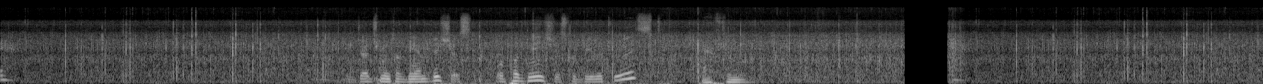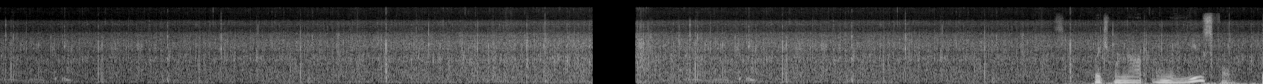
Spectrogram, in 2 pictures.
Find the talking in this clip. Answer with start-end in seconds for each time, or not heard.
3.5-7.5, 23.1-25.2.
